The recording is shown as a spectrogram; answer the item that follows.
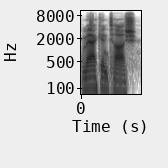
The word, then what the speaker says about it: M'Intosh: had inherited the land the defendant William m'intosh pronounced McIntosh subsequently obtained a land patent according to the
